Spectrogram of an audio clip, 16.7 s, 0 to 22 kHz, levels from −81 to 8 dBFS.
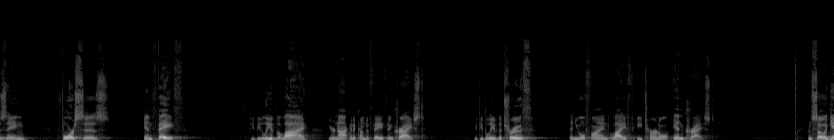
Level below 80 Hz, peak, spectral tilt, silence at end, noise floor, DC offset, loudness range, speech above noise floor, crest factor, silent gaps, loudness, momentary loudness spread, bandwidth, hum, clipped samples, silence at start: -80 dBFS; -12 dBFS; -5.5 dB/octave; 0 s; -79 dBFS; under 0.1%; 5 LU; 47 dB; 22 dB; none; -32 LUFS; 18 LU; 16 kHz; none; under 0.1%; 0 s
